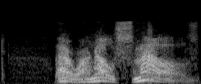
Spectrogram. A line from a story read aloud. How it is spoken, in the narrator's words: barked Tuck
